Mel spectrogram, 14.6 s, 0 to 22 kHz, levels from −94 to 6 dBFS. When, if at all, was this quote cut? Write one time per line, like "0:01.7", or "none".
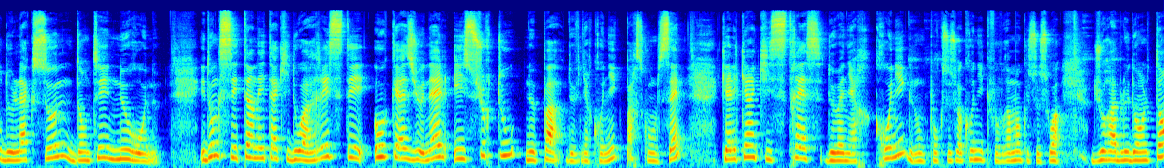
none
